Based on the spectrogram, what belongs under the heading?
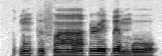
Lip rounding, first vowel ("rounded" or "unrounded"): rounded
